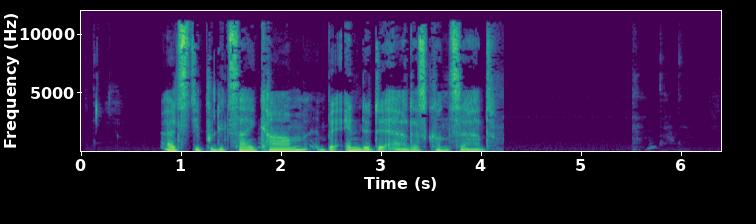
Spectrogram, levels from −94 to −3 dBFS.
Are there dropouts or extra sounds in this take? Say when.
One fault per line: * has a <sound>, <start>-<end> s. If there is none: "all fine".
all fine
